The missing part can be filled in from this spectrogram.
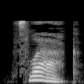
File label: "Slack", English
